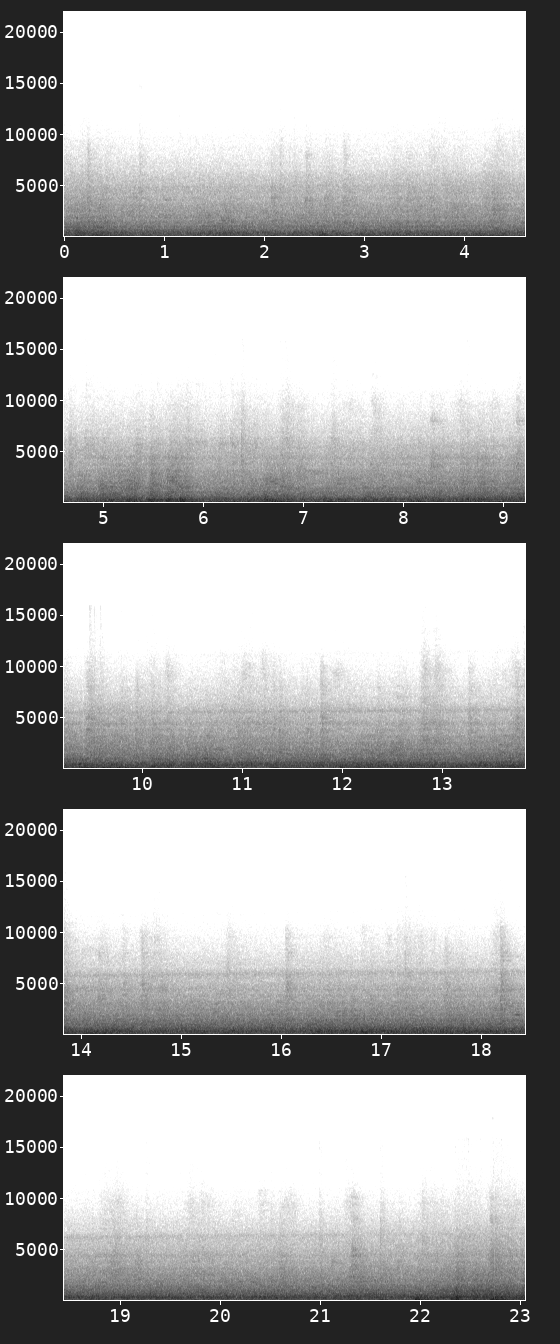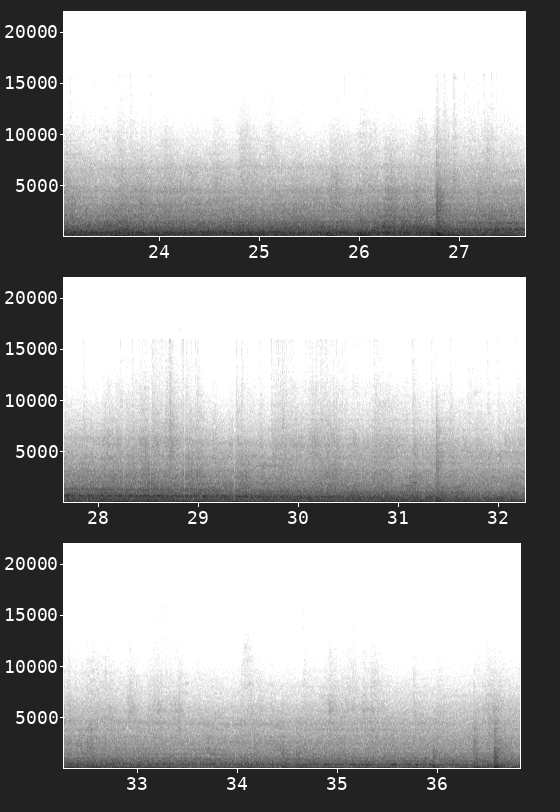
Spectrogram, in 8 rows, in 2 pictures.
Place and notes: W 23rd St, New York, NY, USA - on a Subway Train downtown
riding on a Subway Train downtown from 23rd Street with a stop at 14th Street and continuing to West 4th Street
